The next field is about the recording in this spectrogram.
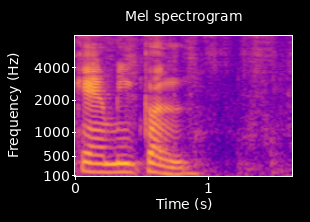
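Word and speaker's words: chemical: जैसे च उच्चारण वाले शब्द हैं चैरिटी, दूसरा है क उच्चारण वाले शब्द जैसे केमिकल, नेक्स्ट श उच्चारण वाले शब्द हैं CHEF, इसे पढ़ते हैं शेफ।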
